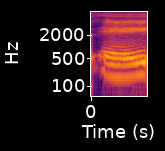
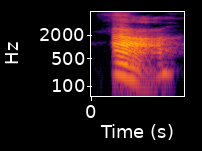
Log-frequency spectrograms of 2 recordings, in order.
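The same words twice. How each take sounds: First: A said as "ay"; long A sound. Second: Ah as a brief open vowel, like in "cat"; the rejected short A, ah; short A sound. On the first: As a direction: say A as its own name. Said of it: "also gonna say A". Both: Shown as a demonstration.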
